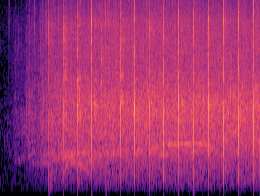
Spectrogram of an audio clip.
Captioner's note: audience cheering and clapping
